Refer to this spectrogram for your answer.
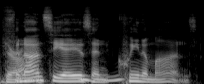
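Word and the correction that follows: kouign-amann: are suddenly, or how do you say it? – Queen Amon, yeah.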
